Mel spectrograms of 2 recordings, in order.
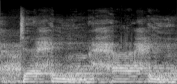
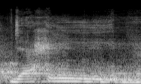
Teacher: huruf ha kita maksimalkan untuk setipis mungkin, namun jangan sampai menyentuh sehingga ada getaran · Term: ha kecil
